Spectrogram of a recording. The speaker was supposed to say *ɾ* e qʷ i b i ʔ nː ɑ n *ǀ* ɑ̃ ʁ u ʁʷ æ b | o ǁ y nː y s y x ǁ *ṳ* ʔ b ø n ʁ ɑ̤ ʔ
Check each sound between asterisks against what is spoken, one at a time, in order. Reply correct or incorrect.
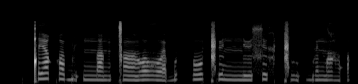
incorrect, correct, correct

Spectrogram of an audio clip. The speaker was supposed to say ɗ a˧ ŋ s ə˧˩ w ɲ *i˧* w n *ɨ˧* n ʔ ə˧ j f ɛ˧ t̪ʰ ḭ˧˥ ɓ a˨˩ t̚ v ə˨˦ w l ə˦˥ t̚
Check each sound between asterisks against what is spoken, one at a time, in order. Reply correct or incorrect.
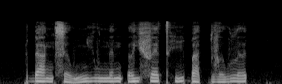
correct, incorrect

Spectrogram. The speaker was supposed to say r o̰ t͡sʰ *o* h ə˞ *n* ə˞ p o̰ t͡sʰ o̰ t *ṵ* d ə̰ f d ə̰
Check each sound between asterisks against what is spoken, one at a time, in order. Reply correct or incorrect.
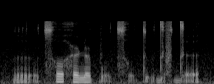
correct, incorrect, correct

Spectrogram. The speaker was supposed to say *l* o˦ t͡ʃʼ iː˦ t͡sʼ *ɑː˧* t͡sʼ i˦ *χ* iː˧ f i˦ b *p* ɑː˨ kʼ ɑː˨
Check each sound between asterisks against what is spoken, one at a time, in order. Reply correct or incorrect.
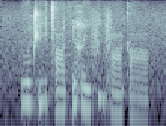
correct, correct, correct, incorrect

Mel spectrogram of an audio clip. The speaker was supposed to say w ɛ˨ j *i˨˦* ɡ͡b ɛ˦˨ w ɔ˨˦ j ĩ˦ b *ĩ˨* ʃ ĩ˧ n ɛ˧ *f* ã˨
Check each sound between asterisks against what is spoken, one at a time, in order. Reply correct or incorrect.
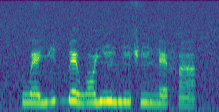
correct, incorrect, correct

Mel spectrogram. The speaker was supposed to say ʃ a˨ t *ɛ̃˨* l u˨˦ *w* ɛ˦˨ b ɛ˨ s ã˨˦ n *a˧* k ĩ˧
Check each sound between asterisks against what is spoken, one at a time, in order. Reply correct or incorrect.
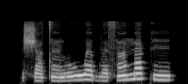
correct, correct, incorrect

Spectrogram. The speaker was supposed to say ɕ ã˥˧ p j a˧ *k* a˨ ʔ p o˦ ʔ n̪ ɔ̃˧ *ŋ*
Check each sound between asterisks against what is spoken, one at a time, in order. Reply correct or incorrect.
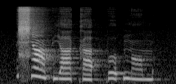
correct, incorrect

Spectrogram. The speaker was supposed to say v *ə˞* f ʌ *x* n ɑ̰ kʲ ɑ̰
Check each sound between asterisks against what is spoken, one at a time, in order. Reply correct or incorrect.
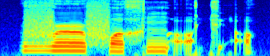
correct, correct

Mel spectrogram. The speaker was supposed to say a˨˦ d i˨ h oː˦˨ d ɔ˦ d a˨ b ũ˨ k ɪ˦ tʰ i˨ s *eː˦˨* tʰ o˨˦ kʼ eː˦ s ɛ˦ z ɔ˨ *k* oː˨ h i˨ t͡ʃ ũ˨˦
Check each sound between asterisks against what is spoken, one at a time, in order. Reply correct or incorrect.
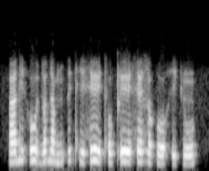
correct, correct

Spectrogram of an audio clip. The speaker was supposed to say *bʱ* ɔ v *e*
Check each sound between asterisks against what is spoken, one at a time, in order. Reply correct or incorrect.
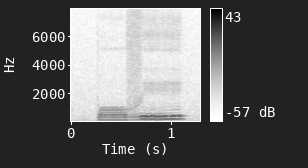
incorrect, correct

